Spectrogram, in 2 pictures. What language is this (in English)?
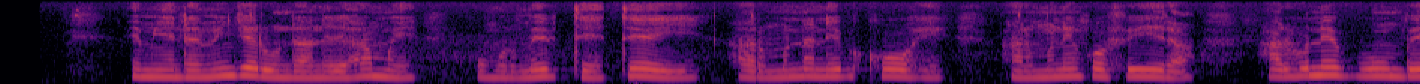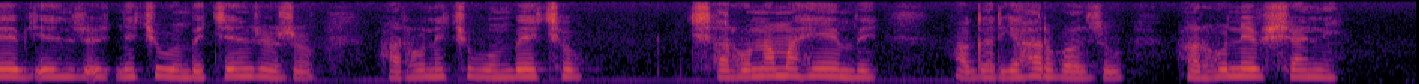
Nyankole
